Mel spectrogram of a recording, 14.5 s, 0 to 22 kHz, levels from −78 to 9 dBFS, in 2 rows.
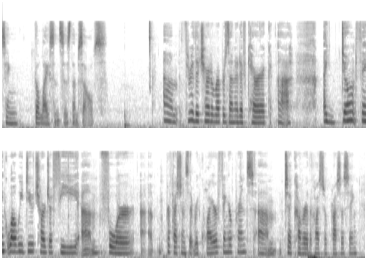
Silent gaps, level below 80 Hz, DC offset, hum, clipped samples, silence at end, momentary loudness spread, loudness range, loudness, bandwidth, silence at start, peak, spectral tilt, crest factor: none; -40 dBFS; under 0.1%; none; under 0.1%; 0 s; 11 LU; 3 LU; -26 LUFS; 11.5 kHz; 0 s; -2 dBFS; -3 dB/octave; 24 dB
